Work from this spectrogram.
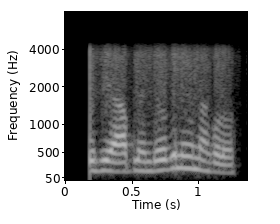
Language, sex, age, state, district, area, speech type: Punjabi, male, 18-30, Punjab, Shaheed Bhagat Singh Nagar, urban, conversation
